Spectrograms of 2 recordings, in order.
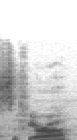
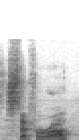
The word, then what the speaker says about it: Cephera: to say her name I personally say it as Saphira some people say it as sefirah which is how my little text computer will say it back to me not crazy about the saying but you know what it doesn't matter if you want to say sefirah or Saphira the name actually comes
